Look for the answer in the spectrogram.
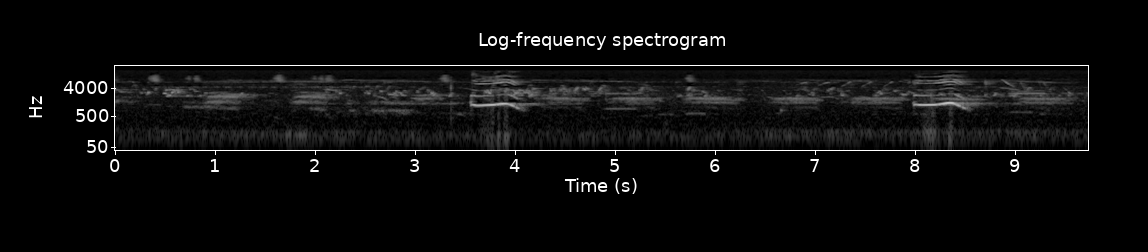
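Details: Cuckoo calling at sunrise: a loud, clear, slurred whistled note that rises then drops, given twice about four seconds apart over a busy dawn chorus of chirping and twittering small birds.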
